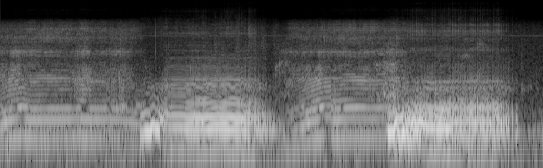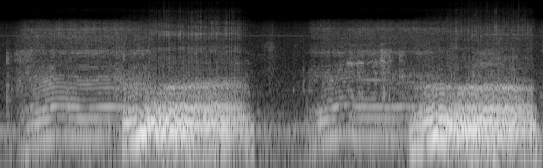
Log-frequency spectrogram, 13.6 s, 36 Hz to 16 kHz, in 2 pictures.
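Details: Mother and daughter sleeping in a hotel room after drinking alcohol: loud, rough snoring in repeated cycles of about 17 a minute, two sleepers overlapping; snoring.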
